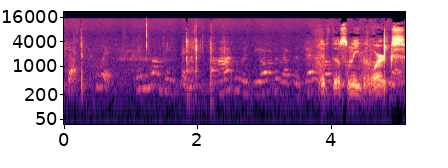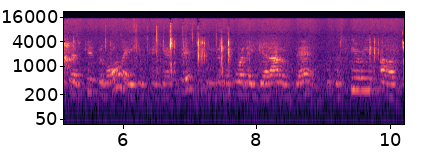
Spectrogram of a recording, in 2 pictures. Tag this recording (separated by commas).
Speech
